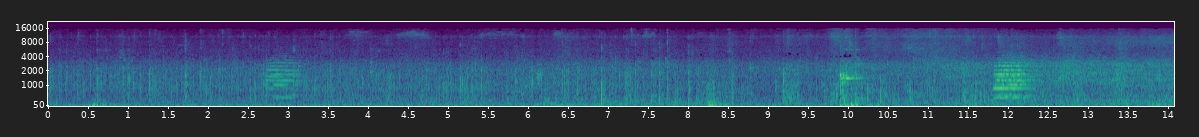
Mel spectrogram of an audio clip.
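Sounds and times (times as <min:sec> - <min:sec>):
rain hissing: 0:00.0 - 0:14.0
raindrops ticking: 0:00.0 - 0:14.0
street noise: 0:00.0 - 0:14.0.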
